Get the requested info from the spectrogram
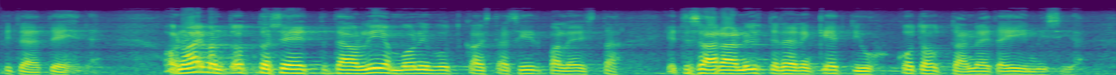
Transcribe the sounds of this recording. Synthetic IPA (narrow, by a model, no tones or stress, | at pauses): pit̪æːt̪ehdæ | o̰nɑiʋɑnt̪ot̪ːɑseet̪ːæt̪æːolliːjɑmmonimut̪kɑist̪ɑsirpɑleist̪ɑ | et̪ːæsɑːdɑːnyht̪enæineŋket̪jukot̪out̪ːɑːnnæit̪æihmisiæ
